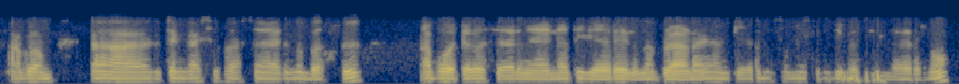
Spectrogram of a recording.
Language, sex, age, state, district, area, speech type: Malayalam, male, 18-30, Kerala, Kollam, rural, conversation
